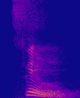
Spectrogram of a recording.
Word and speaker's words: sing: Don't pronounce the G sound. End it in the sound. So you have sing, not I am sing, not sing.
